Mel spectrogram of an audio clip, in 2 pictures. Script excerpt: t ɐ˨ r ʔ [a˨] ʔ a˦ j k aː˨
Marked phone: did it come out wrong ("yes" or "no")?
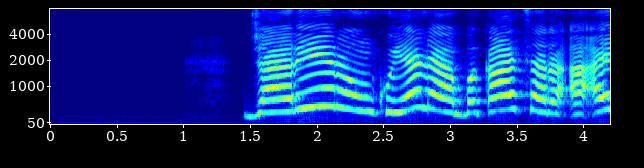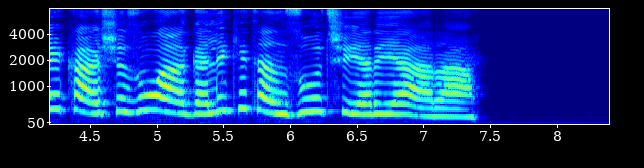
no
